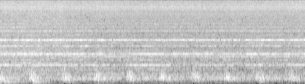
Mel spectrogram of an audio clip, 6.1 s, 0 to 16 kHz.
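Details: Brand-new Sole S77 treadmill: dull regular thump about every two-thirds of a second over a steady motor hum; rhythmic thumping, owner suspects a rear bearing, unconfirmed.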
